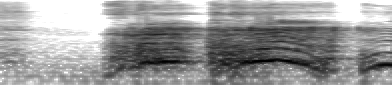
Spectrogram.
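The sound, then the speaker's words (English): Loud, harsh throat clearing close to the microphone, strong enough to clip it. It comes as a few raspy, voiced bursts in quick succession, with no other talk. “Clearing the throat over here. Yeah, way to clip the mic.”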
